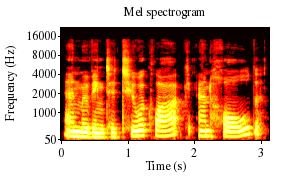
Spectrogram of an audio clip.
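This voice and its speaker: A middle-aged woman leading a guided meditation in a calm, gentle, instructing manner with long pauses. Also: on the low side. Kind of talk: guided body scan meditation.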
